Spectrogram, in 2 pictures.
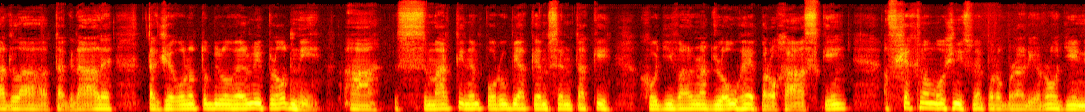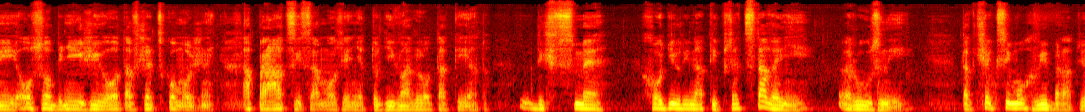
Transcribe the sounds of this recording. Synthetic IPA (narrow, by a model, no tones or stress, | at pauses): adlaa̰t̪aɡda̰ːlɛt̪aɡʒɛonot̪obɪlovɛlmɪplodnḭː | ʔa | smaɾt̪inɛmpoɾubjakɛmsɛmt̪akɪxoɟiːvalnadlowɦɛːpɾoxaːskiafʃɛxnomoʒnismɛpɾobɾaliɾoɟɪniʔosobɲiːʒɪvot̪afʃɛt͡skomo̰ʒnḭːʔapɾaːt͡sisa̰mozrɛ̰jmɲɛ̰t̪oɟɪvadlot̪akḭa̰t̪o | ɡdɪʃsmɛ | xoɟɪlɪnat̪ipr̥ɛt̪st̪avɛɲḭː | ɾuːznḭː | t̪akt͡ʃɛxsimoxvɪbɾa̰t̪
